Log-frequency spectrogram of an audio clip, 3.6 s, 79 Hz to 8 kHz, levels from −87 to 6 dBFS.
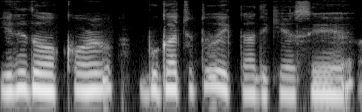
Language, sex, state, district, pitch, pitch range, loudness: Nagamese, female, Nagaland, Kohima, 185 Hz, 165-200 Hz, -14 LUFS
